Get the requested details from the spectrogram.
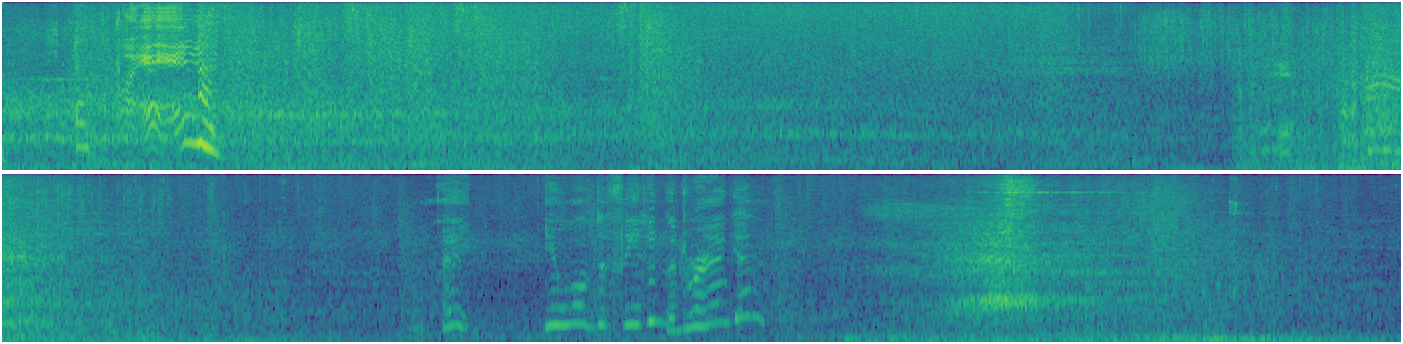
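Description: A magical blast roars with a burst of rushing noise.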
